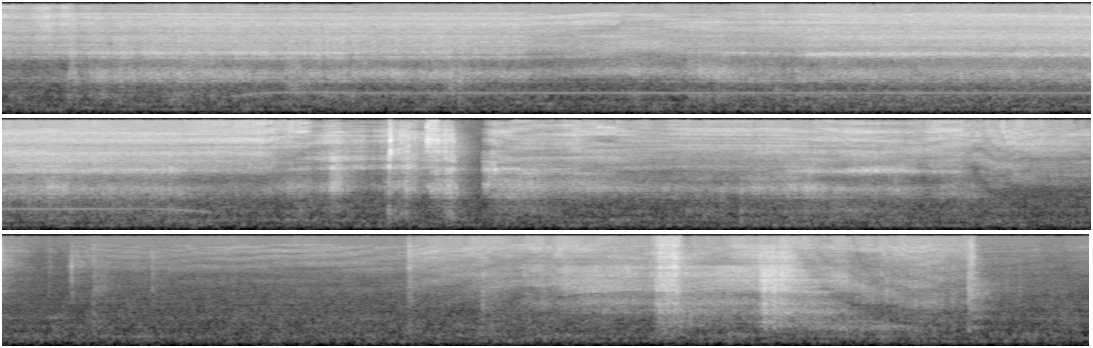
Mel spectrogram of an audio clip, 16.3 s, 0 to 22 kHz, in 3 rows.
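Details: Full upper-arch roundhouse restoration with 10 mini dental implants in a woman: a steady hiss of suction with a high, even whine of a dental handpiece running for about five seconds during implant placement.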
